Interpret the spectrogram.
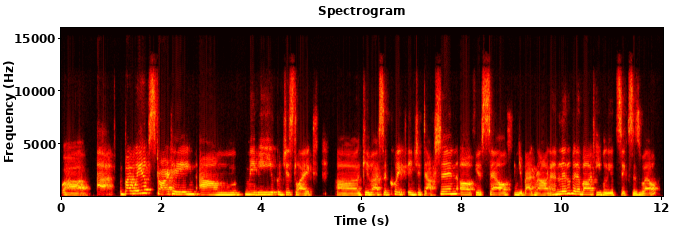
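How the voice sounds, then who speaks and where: A woman's voice: fairly low pitch, unhurried, fairly bright tone. A woman hosting a podcast who reads a formal introduction and asks questions with hesitant fillers. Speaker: podcast host. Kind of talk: scripted introduction then casual questions.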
